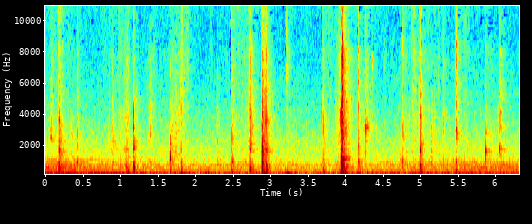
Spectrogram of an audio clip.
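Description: Tarot cards being dealt and laid down on a table one after another: faint soft taps and flicks of card on card, with a few sharper clicks about three and four seconds in.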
